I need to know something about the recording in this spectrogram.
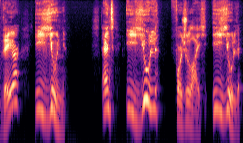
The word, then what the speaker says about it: Июнь: The difficulty here comes with this U. Июнь. You have to make sure that you have this Y sound there. Июнь.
